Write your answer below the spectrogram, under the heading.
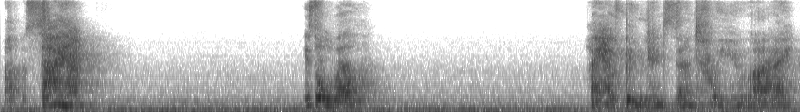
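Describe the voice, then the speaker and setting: An actor playing a loyal, weary servant commander in a video game, a man speaking formally and gravely. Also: mid-range voice, sing-song, drawn-out words, long pauses, a bit bright, exaggerated voice. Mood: anxious. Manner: deferential, grave, formal, pleading. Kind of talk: dramatic video game acting. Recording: echoey, noisy transmission.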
